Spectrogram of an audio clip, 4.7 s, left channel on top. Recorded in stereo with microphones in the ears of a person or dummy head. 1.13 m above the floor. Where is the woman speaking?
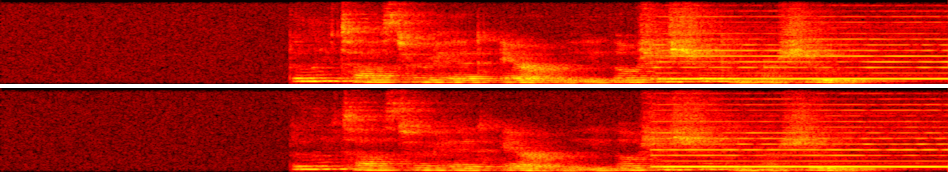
60° left (ahead or behind), 2 m.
